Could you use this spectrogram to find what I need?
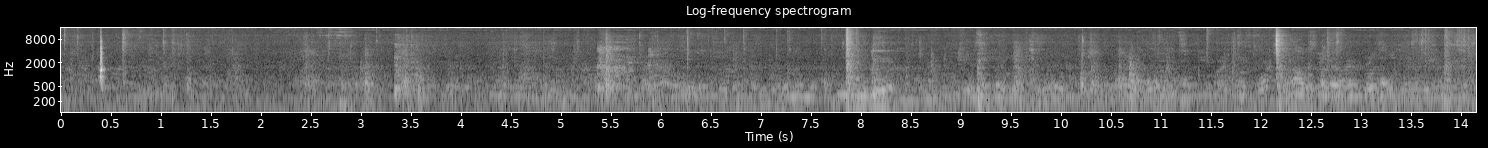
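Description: A crowd of men and women chatters in the background.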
